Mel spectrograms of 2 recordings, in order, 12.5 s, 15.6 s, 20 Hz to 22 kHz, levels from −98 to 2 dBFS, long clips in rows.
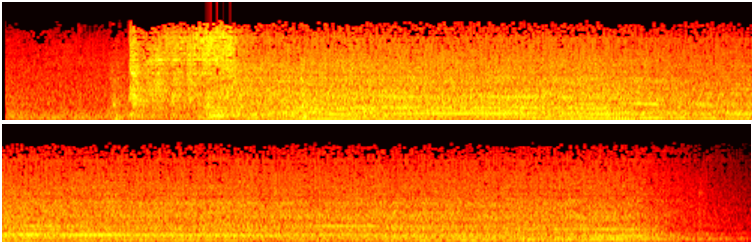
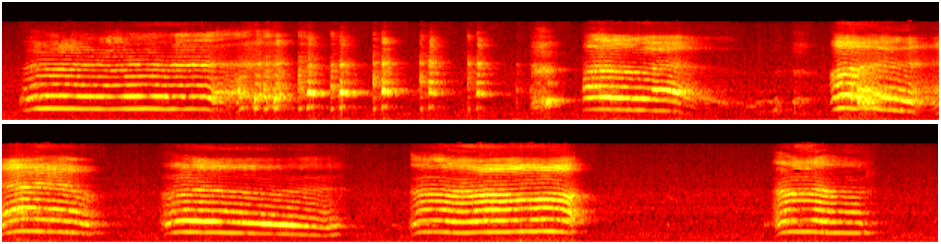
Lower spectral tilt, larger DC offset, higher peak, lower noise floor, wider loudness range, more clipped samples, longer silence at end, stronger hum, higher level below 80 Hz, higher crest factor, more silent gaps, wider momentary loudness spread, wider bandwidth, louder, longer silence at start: first, -2.5 dB/octave vs 1 dB/octave; second, under 0.1% vs 0.3%; first, 0 dBFS vs -4 dBFS; second, -42 dBFS vs -51 dBFS; first, 11 LU vs 5 LU; neither; second, 0.2 s vs 0.55 s; neither; first, -40 dBFS vs -58 dBFS; about the same, 22 dB vs 18 dB; neither; about the same, 14 LU vs 16 LU; about the same, 11.5 kHz vs 11.5 kHz; about the same, -19 LUFS vs -19 LUFS; about the same, 0.05 s vs 0.15 s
